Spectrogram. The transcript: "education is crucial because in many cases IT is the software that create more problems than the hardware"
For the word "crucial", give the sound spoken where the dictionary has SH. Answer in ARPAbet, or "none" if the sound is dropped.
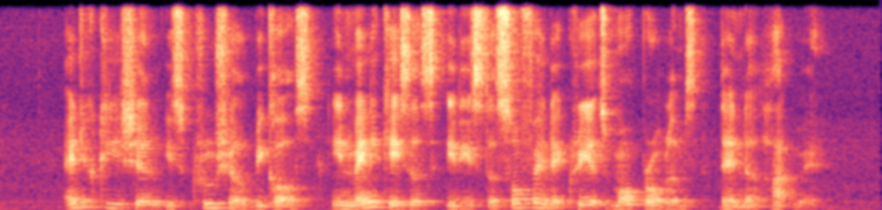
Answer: SH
